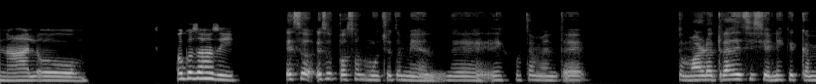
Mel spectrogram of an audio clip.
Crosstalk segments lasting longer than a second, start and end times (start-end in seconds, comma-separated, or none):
none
